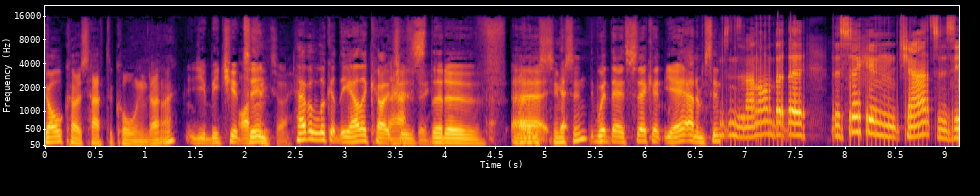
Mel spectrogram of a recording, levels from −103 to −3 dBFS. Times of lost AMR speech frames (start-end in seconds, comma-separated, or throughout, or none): none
